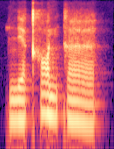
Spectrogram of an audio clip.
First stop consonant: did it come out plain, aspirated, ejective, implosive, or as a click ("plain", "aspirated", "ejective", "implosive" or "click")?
aspirated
